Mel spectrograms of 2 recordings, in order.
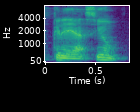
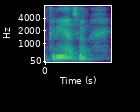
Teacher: Pronunciamos la E como si fuera I. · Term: sinéresis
